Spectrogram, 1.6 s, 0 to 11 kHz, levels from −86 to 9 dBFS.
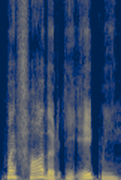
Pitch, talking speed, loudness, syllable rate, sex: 160 Hz, 185 wpm, -16 LUFS, 5.2 syllables/s, male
